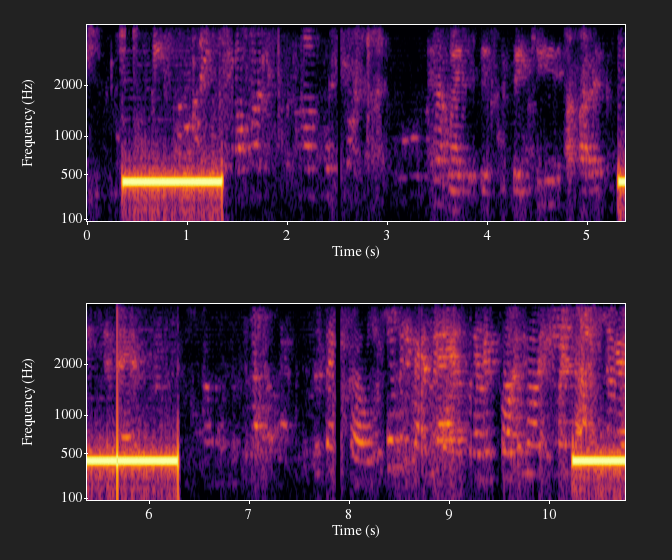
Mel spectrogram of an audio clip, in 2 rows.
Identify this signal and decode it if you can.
Ringback tone (Europe, 425 Hz), with speech.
